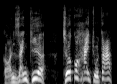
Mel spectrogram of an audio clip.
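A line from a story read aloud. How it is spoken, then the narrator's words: Loud shout. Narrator (Vietnamese): quát to lên rằng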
